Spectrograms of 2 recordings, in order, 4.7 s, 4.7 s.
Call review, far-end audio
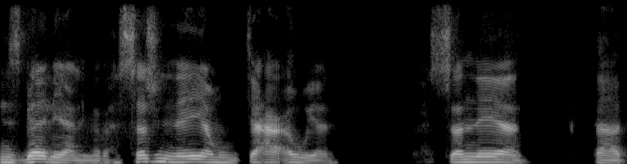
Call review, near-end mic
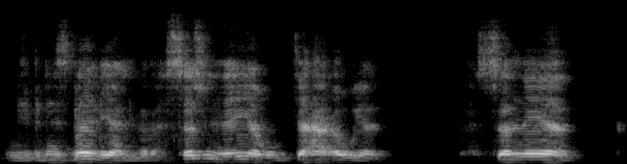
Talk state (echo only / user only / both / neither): echo only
